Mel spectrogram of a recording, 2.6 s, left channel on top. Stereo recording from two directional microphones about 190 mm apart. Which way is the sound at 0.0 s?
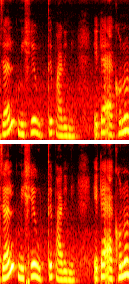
35° right (ahead or behind).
